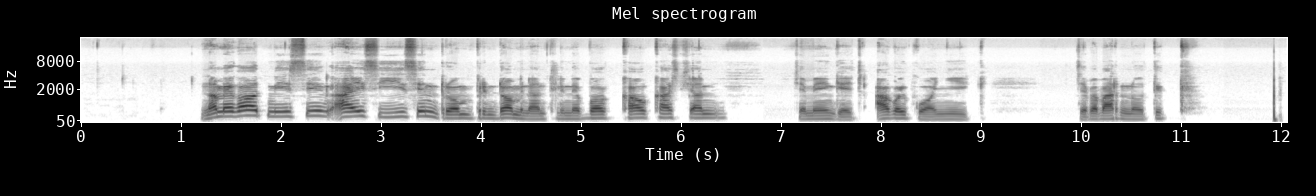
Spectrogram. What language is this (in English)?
Kalenjin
